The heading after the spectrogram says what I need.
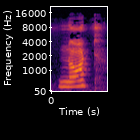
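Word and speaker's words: knot: Not, K-N-O-T not और N-O-T not, यहाँ पर K साइलेंट है.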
